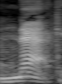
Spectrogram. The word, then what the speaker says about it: NAC: uh glutamine Glycine and another one called Knack it's spelled n a c it's spelled in acetal sine but you can Source it by the name Knack NAC ketogenic diets are really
